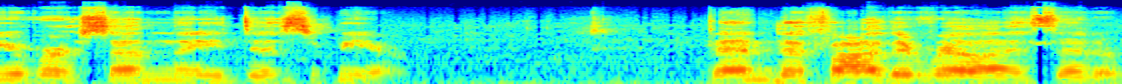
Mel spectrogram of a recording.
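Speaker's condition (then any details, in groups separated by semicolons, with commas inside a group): Multiple sclerosis; speech affected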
